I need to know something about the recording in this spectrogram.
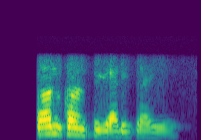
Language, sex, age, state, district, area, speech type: Urdu, male, 18-30, Bihar, Purnia, rural, conversation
